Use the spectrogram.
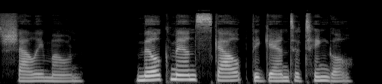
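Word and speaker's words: Shalimar: Solomon shomer which Mister Solomon and everybody else pronounced sh moan milkman's scalp began to tingle Jay the only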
